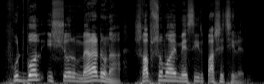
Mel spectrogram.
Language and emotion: Bengali, neutral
